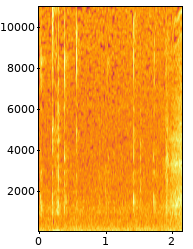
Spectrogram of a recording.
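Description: Faint, irregular clicks from a computer keyboard and mouse being worked at a desk, a handful spread over about two seconds above a low, steady hum.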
